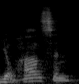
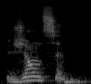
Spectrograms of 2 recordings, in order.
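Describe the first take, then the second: First: The name has a middle 'ah' vowel. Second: The name has no middle 'ah' vowel. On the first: The speaker calls it wrong. "I've always said it Johansson" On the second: The speaker calls it right. "I believe it's actually Johnson"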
